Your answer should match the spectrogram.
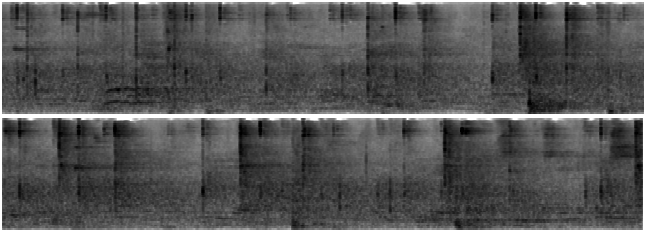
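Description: Celluloid-style table tennis ball clicking sharply off bats and table tops in irregular runs of hits, including ball bounces from neighbouring tables. One hit about five seconds in is louder than the rest.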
